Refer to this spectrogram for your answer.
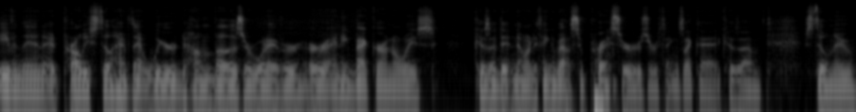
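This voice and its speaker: In a very clean recording with a silent background, the soft-spoken voice moves at a fairly quick pace with monotone, flat intonation. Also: man, fairly low pitch for a man. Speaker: gaming YouTuber. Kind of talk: gameplay commentary.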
